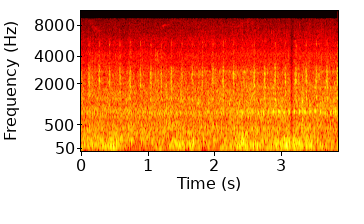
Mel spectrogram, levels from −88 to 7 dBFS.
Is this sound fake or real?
real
